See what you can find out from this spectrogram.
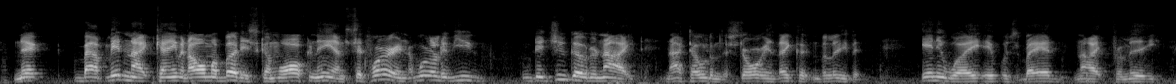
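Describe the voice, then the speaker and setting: A man with a North Carolina accent talks at a moderate pace, his fairly high pitch showing ordinary pitch variation. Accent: Southern US (North Carolina). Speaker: war veteran. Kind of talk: oral history storytelling.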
